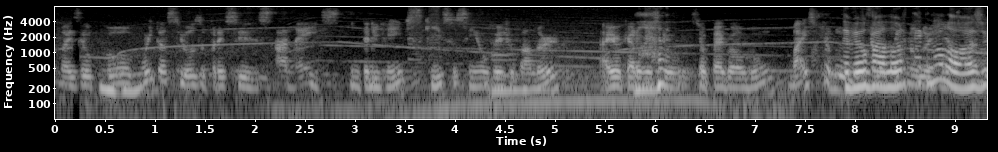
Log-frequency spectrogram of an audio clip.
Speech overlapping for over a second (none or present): present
